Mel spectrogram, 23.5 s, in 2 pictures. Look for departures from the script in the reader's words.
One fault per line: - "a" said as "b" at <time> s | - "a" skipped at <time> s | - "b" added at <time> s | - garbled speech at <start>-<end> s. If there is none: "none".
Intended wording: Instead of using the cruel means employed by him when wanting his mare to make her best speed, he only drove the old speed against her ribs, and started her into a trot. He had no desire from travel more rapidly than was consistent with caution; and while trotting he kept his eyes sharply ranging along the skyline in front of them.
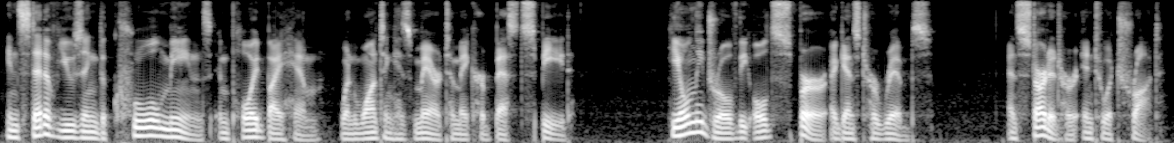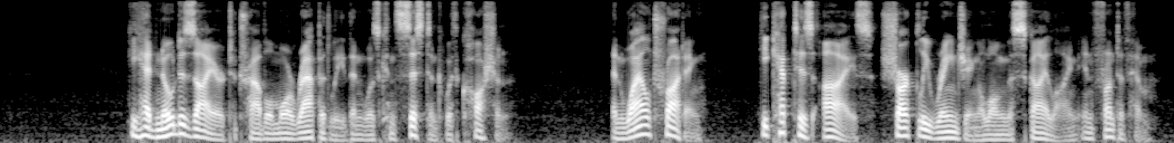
- "speed" said as "spur" at 7.7 s
- "from" said as "to" at 14.0 s
- "them" said as "him" at 23.0 s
